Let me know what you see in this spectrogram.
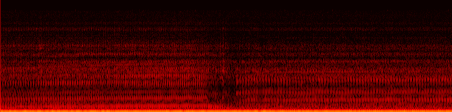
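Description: Motorcycle engine pulling under way, its note climbing steadily. About two seconds in it breaks off and drops in pitch for an upshift, then climbs again, with a low rumble of wind on the microphone. The engine is still cold, and the rider says it runs rough until it warms up.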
